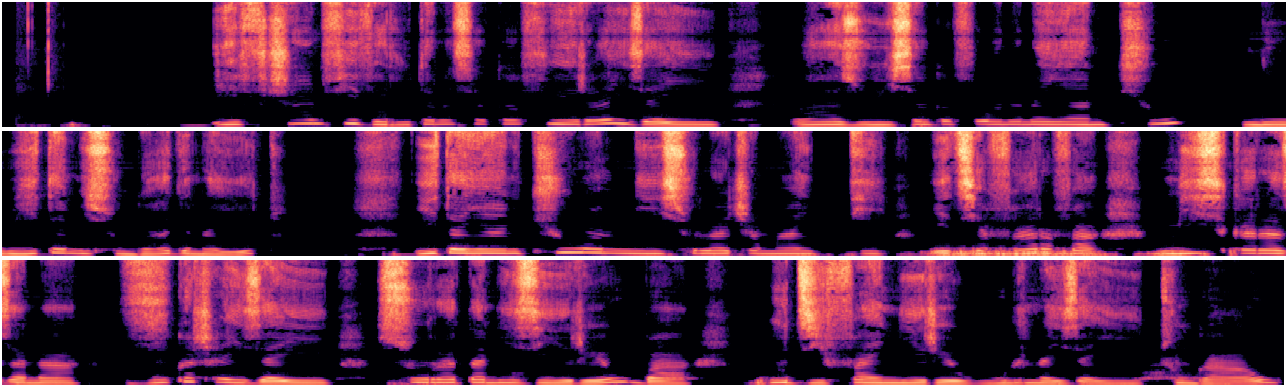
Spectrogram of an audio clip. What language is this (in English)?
Malagasy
